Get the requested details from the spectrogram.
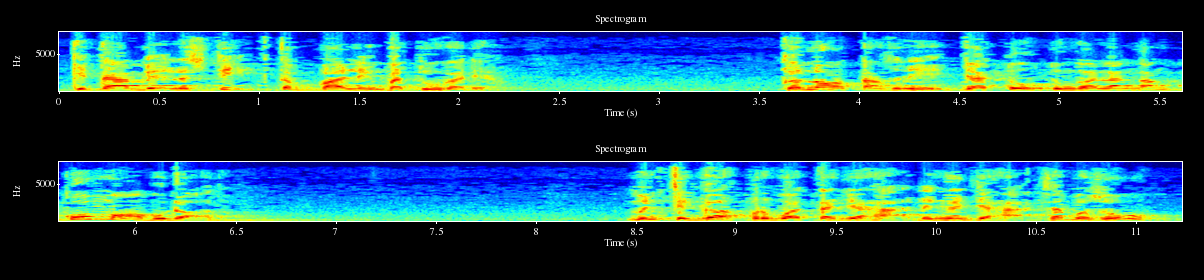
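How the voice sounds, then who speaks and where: A man with a Malaysian Malay accent giving a lively religious lecture, acting out quarrels between husbands and wives. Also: high voice, normal speed, long pauses, lo-fi sound, slight background noise. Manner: animated, acts out quarrels between spouses. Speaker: preacher. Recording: hall reverb with faint ambience.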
